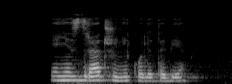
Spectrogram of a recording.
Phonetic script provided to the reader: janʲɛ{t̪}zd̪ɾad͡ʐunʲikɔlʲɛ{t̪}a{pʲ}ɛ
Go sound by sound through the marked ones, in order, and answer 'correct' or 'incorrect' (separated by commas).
incorrect, correct, incorrect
